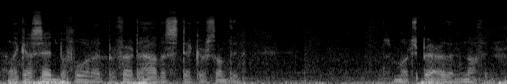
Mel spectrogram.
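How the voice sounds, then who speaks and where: A soft-spoken man talks at a very fast pace, with big swings in loudness. There is audible room echo and noticeable background noise. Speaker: urban explorer vlogger. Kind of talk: vlog narration while exploring. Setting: outdoors in desert. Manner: quiet, speaking softly.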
